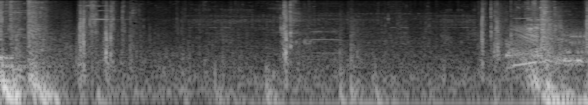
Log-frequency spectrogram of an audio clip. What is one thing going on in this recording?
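Short metallic clicks sound as gear is picked up.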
